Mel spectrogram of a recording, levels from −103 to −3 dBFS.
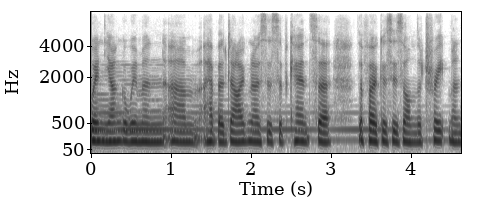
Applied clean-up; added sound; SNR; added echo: none; Piano; 12 dB; none.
